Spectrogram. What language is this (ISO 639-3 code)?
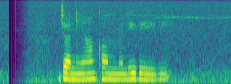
sin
